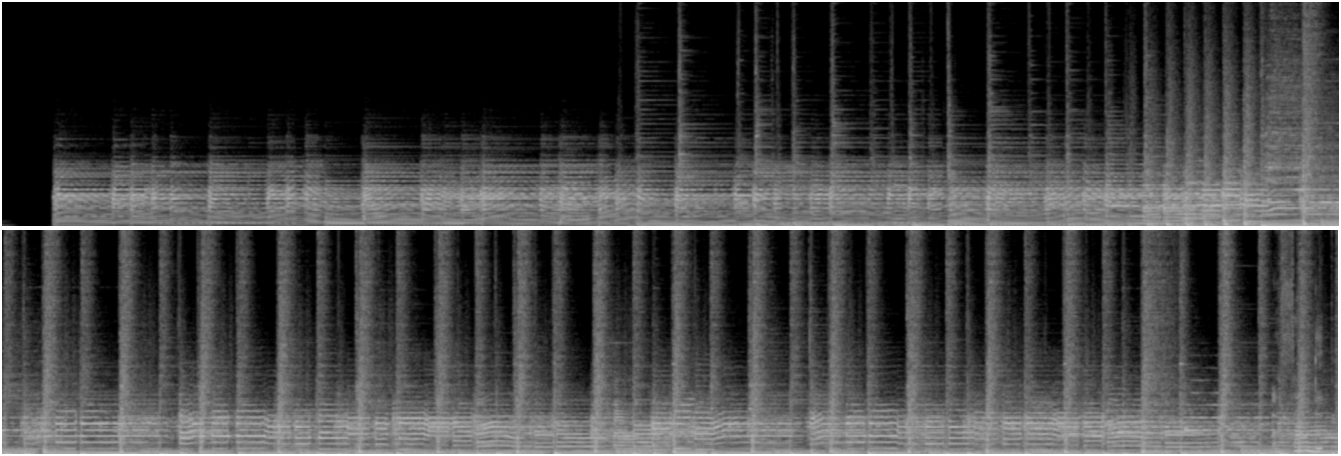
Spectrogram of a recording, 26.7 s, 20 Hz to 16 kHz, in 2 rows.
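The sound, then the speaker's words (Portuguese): A 1980s rock song plays, opening with shimmering, effects-heavy guitar chords before drums and the full band crash in about halfway through, growing louder and busier with distorted guitar. “durou apenas alguns dias mas foi o suficiente para produzir um dos grandes hits dos anos 80 que a gente ouve agora.”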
